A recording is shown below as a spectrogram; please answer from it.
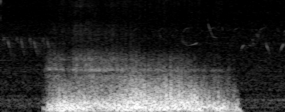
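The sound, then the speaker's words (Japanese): Breath blown onto a microphone for a sound check makes one loud, sustained, rumbling burst of air noise lasting about two and a half seconds, heavy in the low end, then cuts off abruptly. “息を吹きかけて、チェック完了。”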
